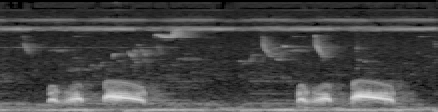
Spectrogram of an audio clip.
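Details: A wild dove gives two double coos about two and a half seconds apart, each a short note followed by a longer, gently falling one, over a faint low rumble.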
